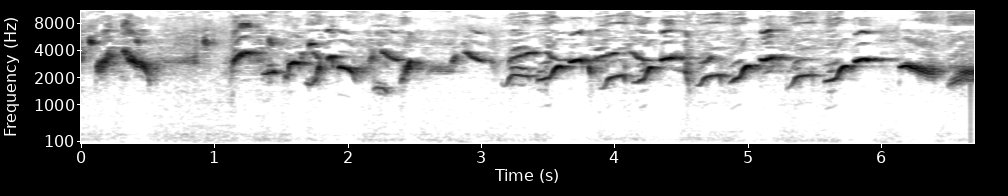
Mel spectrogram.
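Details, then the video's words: Wambi song used as a lure recording to get other birds singing: a continuous run of high, sliding whistled notes, twisting up and down, with no pauses over nearly seven seconds. "Suara pancingan burung wambi agar cepat gacor"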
